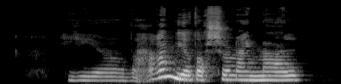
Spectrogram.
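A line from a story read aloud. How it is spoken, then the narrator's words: Muttering. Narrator (German): murmelt Kokosnuss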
